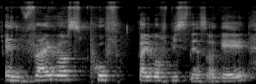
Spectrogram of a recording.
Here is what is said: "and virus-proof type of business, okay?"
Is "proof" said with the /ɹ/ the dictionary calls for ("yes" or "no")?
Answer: no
